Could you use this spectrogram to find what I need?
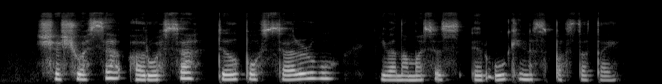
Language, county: Lithuanian, Marijampolė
